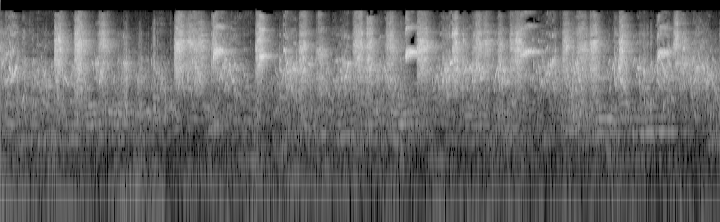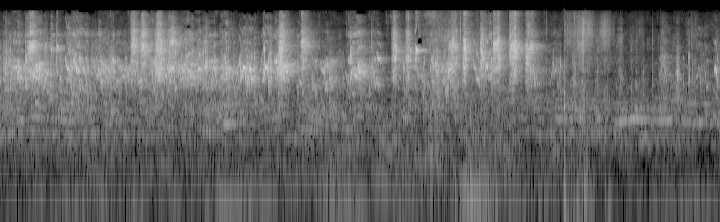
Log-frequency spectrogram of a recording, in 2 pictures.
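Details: A budgie flock warbles and chirps continuously for over fourteen seconds, with quick, irregular squeaks and scratchy notes, about two bursts each second, and thin whistles scattered throughout.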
